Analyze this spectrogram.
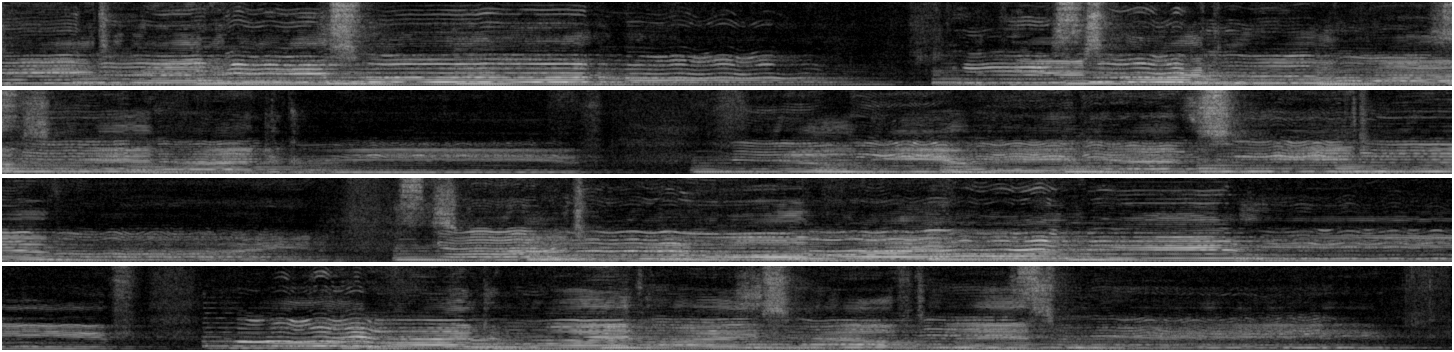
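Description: Church music: classical-style singing with vibrato on held notes, in phrases of about six seconds with short breaks between them.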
